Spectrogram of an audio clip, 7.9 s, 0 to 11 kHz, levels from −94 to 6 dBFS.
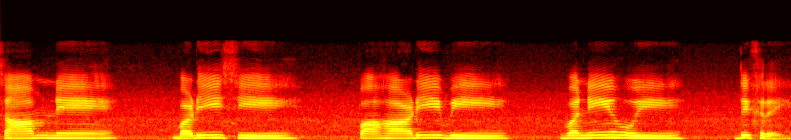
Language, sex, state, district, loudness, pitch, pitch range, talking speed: Hindi, female, Rajasthan, Jaipur, -15 LUFS, 185 Hz, 180-195 Hz, 70 wpm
